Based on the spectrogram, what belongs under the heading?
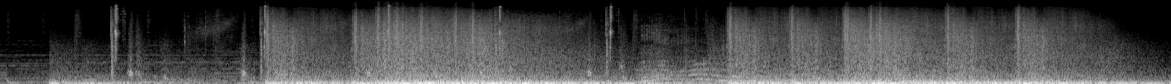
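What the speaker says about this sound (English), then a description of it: "I also found a handful of cluster bombs, and with no real use for them, I unleashed their power on a lone saber-tooth." Cluster bombs in the Ark survival game set in Scorched Earth burst in a rapid chain of heavy booms, loud and rumbling for several seconds after a few sharp game clicks.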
